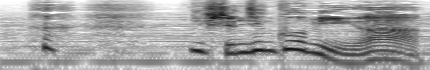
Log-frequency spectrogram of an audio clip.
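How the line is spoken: Amused, smiling. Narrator (Chinese): 护士笑了笑说

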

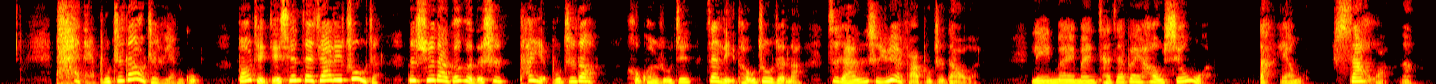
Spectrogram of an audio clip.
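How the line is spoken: Laughing. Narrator (Chinese): 宝玉笑道

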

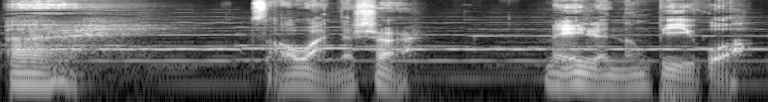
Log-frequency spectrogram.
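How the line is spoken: Sighing. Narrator (Chinese): 叹了口气，说

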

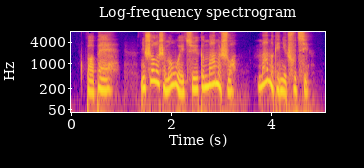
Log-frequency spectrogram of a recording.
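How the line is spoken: Gentle, through a door. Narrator (Chinese): 他隔着门柔声道

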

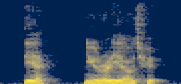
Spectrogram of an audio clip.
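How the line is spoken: Calling out. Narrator (Chinese): 乌廷芳叫道

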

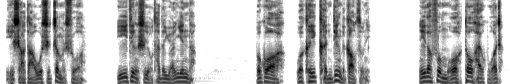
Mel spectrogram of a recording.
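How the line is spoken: Sighing. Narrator (Chinese): 玄冥子叹息一声

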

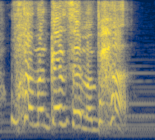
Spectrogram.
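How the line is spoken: Crying out. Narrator (Chinese): 一个女人哭喊着

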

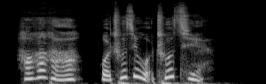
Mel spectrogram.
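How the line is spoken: Calm, smiling. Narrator (Chinese): 江晚竹也不生气，微微一笑，道

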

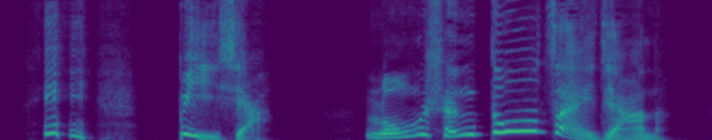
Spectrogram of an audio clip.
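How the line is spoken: Stern, sharp. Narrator (Chinese): 悟空厉声道

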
